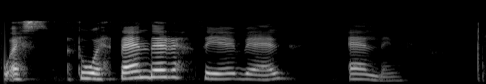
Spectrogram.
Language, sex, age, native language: Icelandic, female, 11, Spanish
